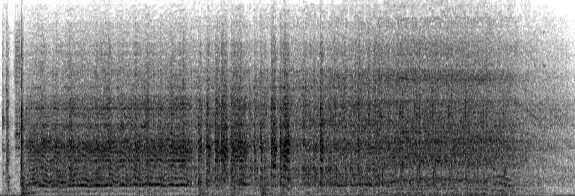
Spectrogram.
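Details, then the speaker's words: Clark forklift that sat for years unused; weak, slow uneven crank suggesting low compression, catches and runs ragged for a few seconds only on ether with intake boots off; fuel starvation, runs only on starting fluid. "that sounds like a really weak crank it doesn't sound like a ton of compression go ahead and give her a shot of ether intake boots already off like somebody's been doing this and another crank"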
